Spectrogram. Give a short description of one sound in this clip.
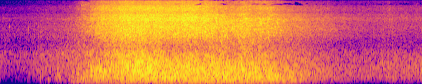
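Waves crash against a concrete pier and splash.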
